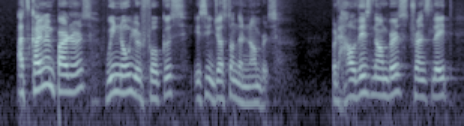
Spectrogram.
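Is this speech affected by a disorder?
No.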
